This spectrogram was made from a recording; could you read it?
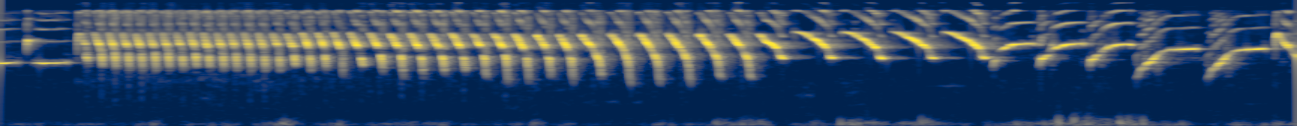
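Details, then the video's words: Canary singing a lure song meant to train young canaries: an opening whistle, then a long, fast, buzzy trill that breaks into quick downward-sweeping notes repeated several times a second. "PANCINGAN BURUNG KENARI GACOR BUAT PAUD BERMENTAL TINGGI"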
